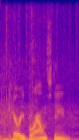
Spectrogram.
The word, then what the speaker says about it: Carrie Brownstein: Carrie Brownstein.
